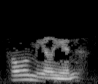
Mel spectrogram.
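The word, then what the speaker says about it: Poemeleon: It's pronounced Poemelian, like poem and chameleon smashed together.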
